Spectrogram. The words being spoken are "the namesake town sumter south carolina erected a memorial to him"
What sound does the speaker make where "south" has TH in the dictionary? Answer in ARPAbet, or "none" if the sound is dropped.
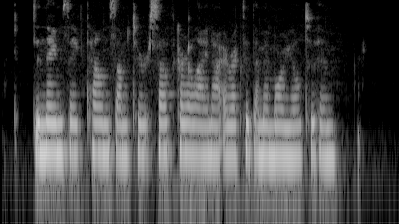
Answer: TH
